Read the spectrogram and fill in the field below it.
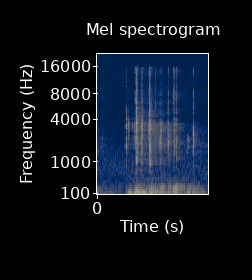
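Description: Keys clatter on a computer keyboard in a short burst of close, rapid typing while text is entered in After Effects, with no talking.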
